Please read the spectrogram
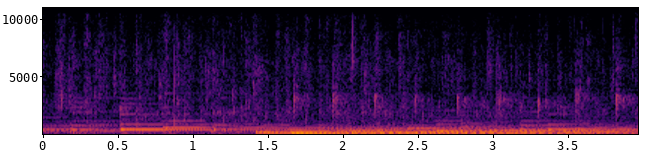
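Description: Steady crowd applause patters throughout as an audience applauds a man called up to the front, mixed with sustained organ chords that step up in loudness twice, the music growing fuller and louder by the second half.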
